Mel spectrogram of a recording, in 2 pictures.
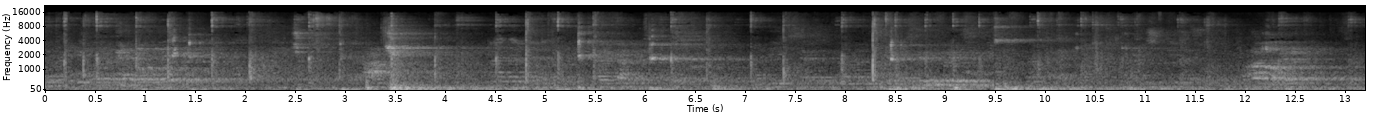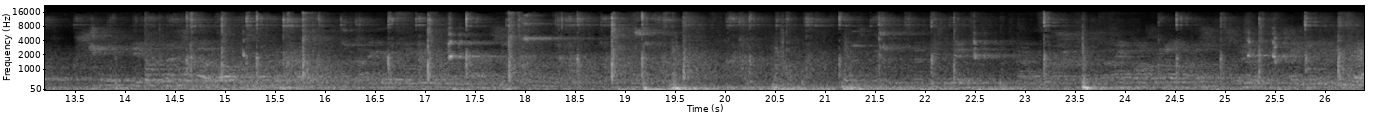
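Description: Table tennis balls click sharply on paddles and tables in a large echoing hall.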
